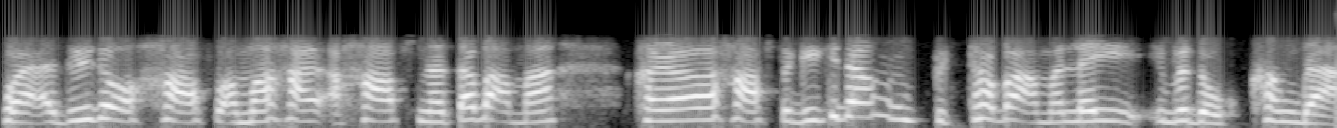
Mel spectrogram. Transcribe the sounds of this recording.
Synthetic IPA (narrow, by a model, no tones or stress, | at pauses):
hojɐdujdohapʰɐmɐɦahap̚ʰsnɐtɐbaːmɐ | kʰɐɾɐɦap̚ʰdɐɡikʰidaŋpik̚tʰɐbaɐmɐlɐjːbɐdokʰɐŋba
